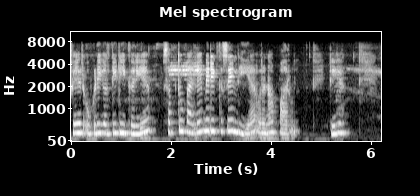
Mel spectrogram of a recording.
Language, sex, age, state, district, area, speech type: Dogri, female, 18-30, Jammu and Kashmir, Jammu, urban, spontaneous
